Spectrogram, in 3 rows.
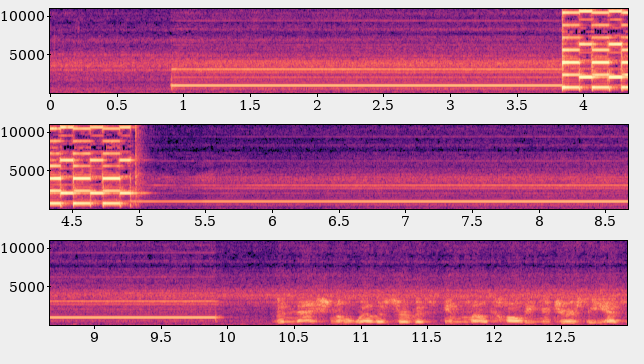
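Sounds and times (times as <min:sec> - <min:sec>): steady warning alarm tone: 0:00.9 - 0:05.0
rapid electronic beeping: 0:03.9 - 0:05.0.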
